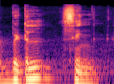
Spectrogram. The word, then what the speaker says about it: Bittal: It's like brittle without R, Bittal Singh.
